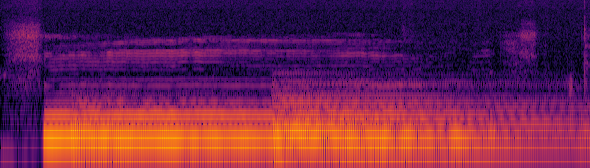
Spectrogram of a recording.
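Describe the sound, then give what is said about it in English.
A single voice hums a steady, sustained tone with a little air coming down through the nose. The hum starts abruptly, then slides to a slightly different pitch partway through and holds it to the end, fairly loud. “But that little feel of just a little bit of air coming down the nose as you start the hum.”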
